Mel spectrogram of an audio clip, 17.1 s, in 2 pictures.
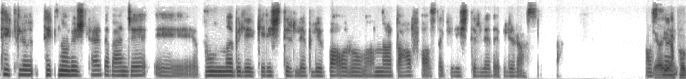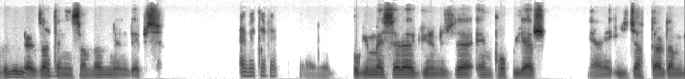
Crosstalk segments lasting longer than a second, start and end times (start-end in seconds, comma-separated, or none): none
